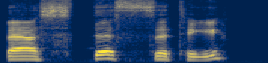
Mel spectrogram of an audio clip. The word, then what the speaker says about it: spasticity: I want to make sure I'm saying this word right, because I know if I say it wrong, it's actually very offensive. Spasticity associated with multiple sclerosis. There we go.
